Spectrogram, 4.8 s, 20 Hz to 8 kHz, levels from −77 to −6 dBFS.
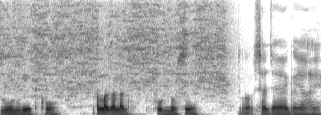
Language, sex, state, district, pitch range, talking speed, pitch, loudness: Hindi, male, Bihar, Vaishali, 115-120 Hz, 125 wpm, 115 Hz, -22 LUFS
